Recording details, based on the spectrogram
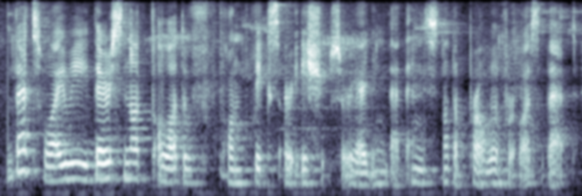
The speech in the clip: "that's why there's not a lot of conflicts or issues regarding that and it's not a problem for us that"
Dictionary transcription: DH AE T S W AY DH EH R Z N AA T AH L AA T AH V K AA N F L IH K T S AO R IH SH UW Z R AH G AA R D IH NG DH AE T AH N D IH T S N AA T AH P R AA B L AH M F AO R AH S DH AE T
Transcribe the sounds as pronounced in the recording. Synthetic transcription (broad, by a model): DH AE T S W AY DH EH R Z N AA T AH L AA T AH V K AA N F L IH K T S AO R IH SH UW S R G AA R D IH NG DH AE T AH N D IH T S N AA T AH P R AA B L AH M F AO R AH S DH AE T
